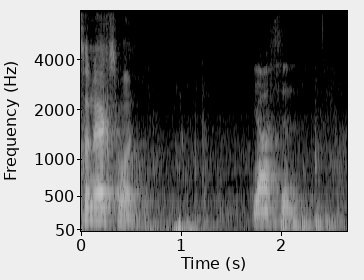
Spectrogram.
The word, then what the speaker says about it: Jacinth: How do you pronounce the next one? Yasin. Jacinth, and how do we say it today?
